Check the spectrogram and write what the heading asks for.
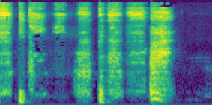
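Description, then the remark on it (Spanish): Vocal beatboxing: a short run of mouth-made kick drum thumps mixed with sharp, breathy inhaled sounds, ending on a longer hissing breath, with no talking. “es como si bombo, pero metes el bombo con el segundo sonido, con el segundo respiración, pues metes el bombo.”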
